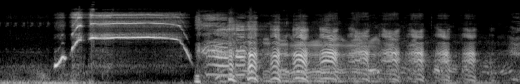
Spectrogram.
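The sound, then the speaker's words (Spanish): A loud, piercing human whistle swoops upward and holds steady for about a second, a calling-style whistle of the kind Latino parents use to call their children, then cuts off and bursts of snickering laughter follow. “Sí, ese es un silbido como internacional”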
